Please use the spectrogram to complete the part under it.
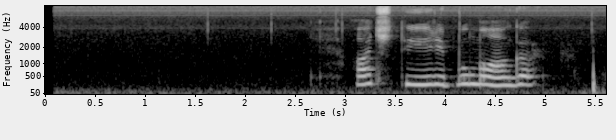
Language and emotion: Russian, sad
